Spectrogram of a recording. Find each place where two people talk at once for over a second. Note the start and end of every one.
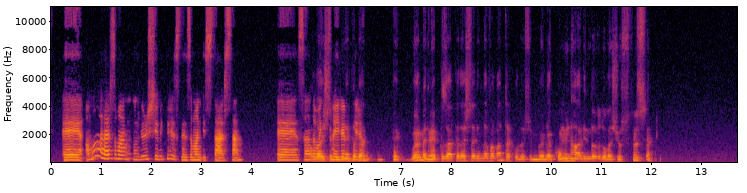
5.1-6.3

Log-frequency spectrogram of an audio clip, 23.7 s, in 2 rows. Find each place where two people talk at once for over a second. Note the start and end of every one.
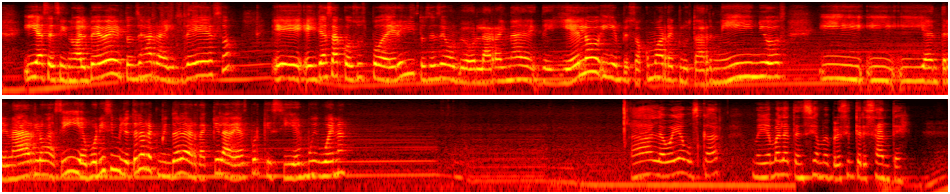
none

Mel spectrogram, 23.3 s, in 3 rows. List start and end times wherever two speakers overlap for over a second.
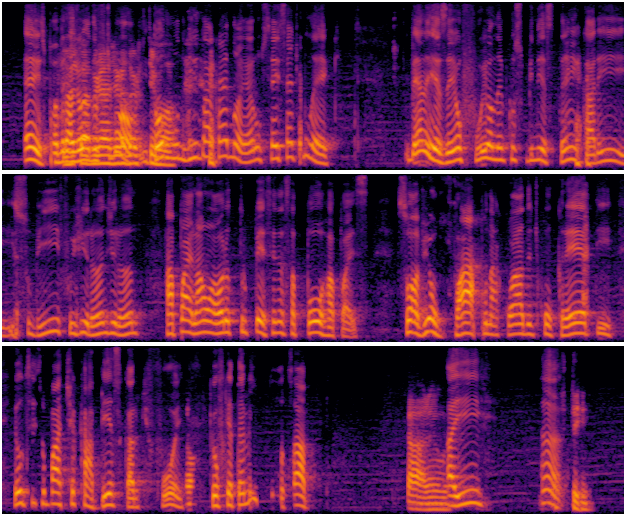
0.8-2.2

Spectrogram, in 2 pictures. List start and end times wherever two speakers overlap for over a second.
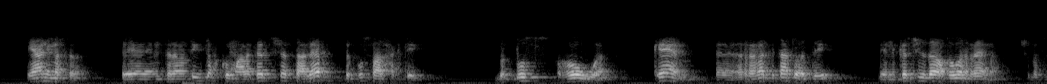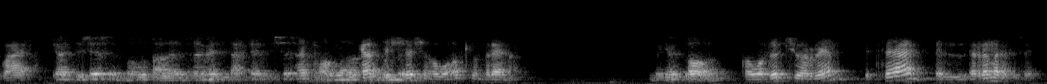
13.4-14.6

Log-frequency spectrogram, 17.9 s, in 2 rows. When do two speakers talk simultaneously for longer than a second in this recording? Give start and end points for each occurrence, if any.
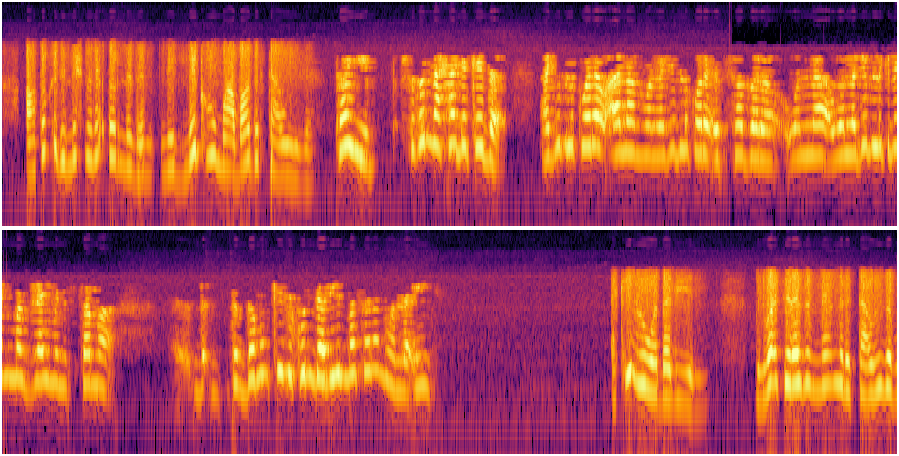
none

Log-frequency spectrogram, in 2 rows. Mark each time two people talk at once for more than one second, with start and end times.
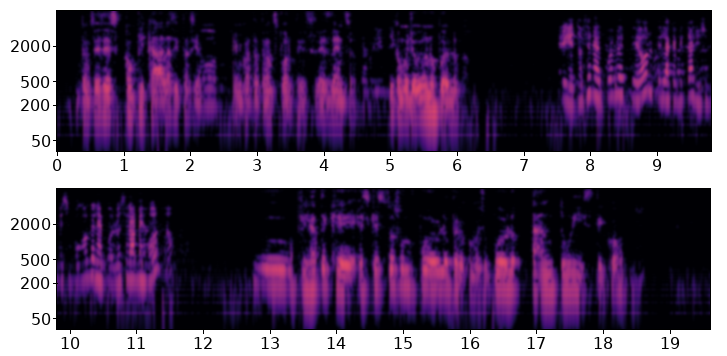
none

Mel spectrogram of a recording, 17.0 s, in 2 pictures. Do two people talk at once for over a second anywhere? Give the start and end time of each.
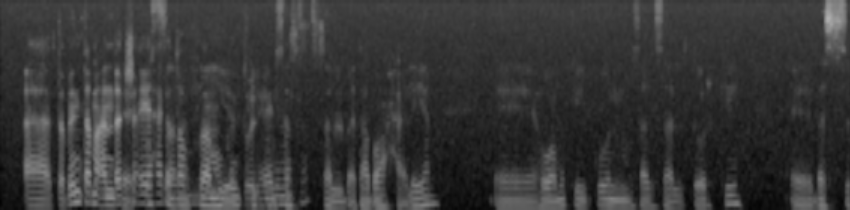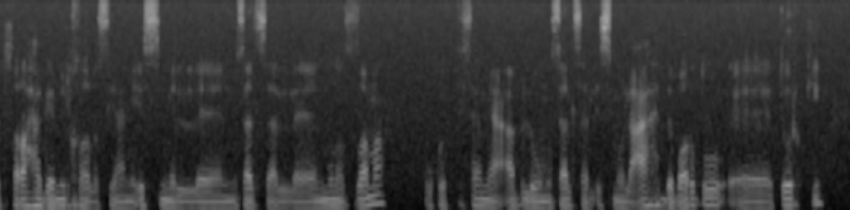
1.2-3.0

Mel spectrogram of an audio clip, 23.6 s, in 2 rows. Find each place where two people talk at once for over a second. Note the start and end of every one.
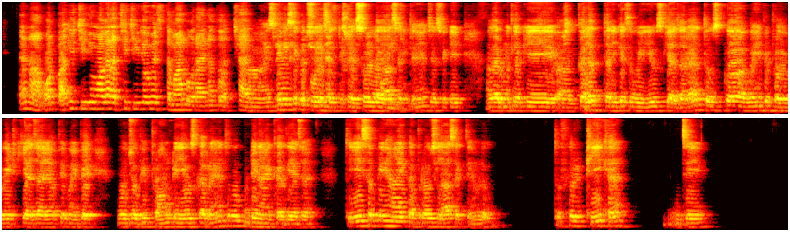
4.1-6.2

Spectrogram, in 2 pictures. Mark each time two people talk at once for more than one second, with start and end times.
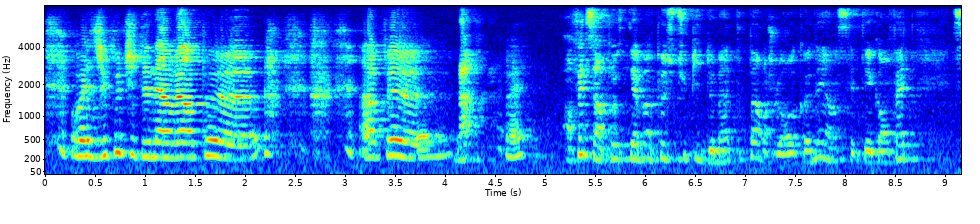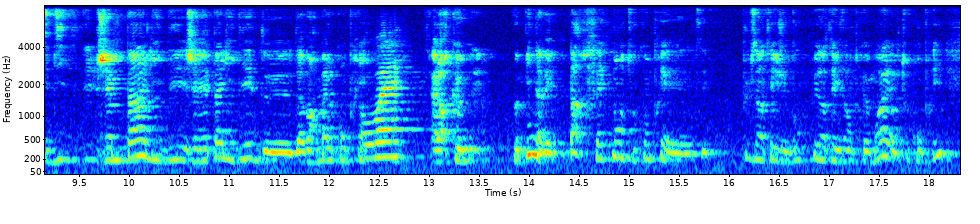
none

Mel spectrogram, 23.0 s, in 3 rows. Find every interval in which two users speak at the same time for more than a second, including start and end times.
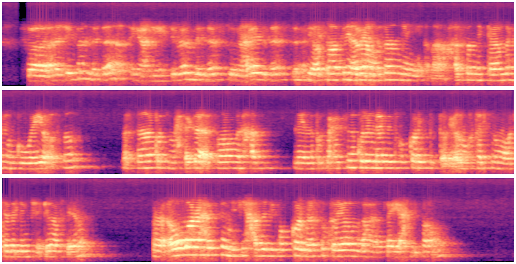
4.4-5.7

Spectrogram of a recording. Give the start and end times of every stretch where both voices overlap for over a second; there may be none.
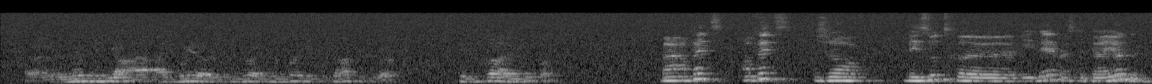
none

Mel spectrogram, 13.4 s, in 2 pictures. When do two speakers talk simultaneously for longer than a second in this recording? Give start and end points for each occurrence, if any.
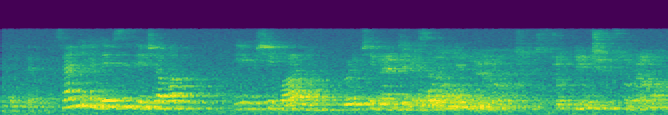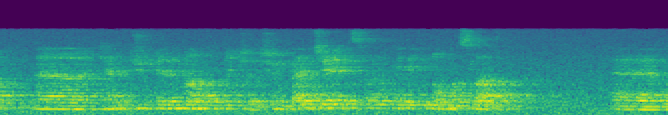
3.8-5.1

